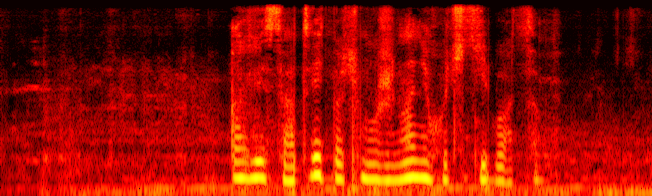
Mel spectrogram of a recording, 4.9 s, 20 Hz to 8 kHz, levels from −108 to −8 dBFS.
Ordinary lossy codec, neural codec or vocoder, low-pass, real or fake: none; codec, 16 kHz in and 24 kHz out, 1.1 kbps, FireRedTTS-2 codec; 7.2 kHz; fake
